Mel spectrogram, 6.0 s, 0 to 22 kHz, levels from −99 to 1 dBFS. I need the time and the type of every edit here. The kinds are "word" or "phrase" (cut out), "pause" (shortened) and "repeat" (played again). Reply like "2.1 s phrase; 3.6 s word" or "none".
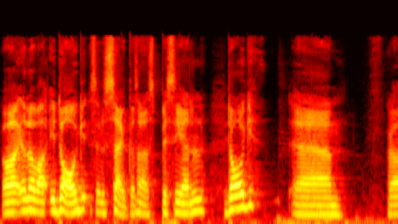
2.0 s word; 3.4 s word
